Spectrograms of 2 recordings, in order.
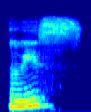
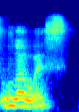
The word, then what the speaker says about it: Lois: Louis? Hi, it's Lois. But sorry about that. That's okay. A lot of people don't know how to pronounce it, but just think of Superman.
